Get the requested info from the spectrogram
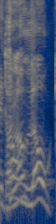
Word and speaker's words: Tone Loc: Ça a l'air qu'on ne prononce pas bien, là, on nous a dit ça au 6-12-12. – C'est Tone Loc? – C'est Tone Loc qu'il faut dire.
